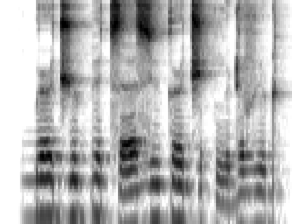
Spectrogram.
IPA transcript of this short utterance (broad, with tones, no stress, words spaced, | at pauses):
ɡ͡bə˞˦d͡ʒʉ˦ɖɓʏ˦ t͡sɜ˨˦zʉ˦k ə˞˦d͡ʒə˦˨kŋʏ˨ɖə˦ vʉ˦ɖ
